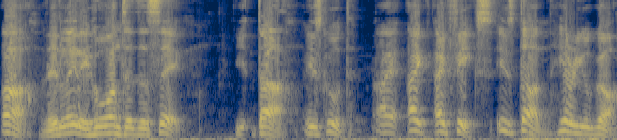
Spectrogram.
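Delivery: put-on loud Russian accent. Game master voices Stanek answering Maris: Stanek's Russian accent. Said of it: "Russian, Russian, Russian, okay".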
